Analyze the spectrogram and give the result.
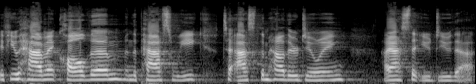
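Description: A woman with an American accent speaks at a moderate pace. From Tennessee, Nashville area. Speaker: guest preacher. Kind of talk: sermon. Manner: unscripted, with many fillers.

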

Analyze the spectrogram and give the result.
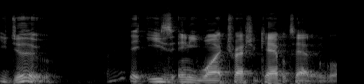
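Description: With an Australian accent and ordinary pitch variation, a man talks on a very clean recording against a silent background. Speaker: podcast host. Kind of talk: casual banter podcast chat. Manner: joking, humorous.

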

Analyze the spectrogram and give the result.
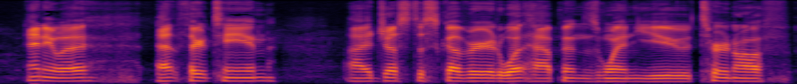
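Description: A man's medium-pitched voice, bright and sharp in tone, at a fairly slow pace with monotone, flat intonation. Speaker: reporter and storyteller. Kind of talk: live storytelling, comedic.

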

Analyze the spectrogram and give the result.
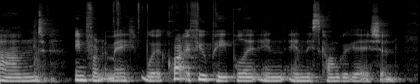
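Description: In a strong Yorkshire accent, the speaker has a dark, mellow tone with vocal fry, a moderate pace and ordinary pitch variation. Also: woman. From Yorkshire, England. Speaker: spiritualist medium. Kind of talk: interview.

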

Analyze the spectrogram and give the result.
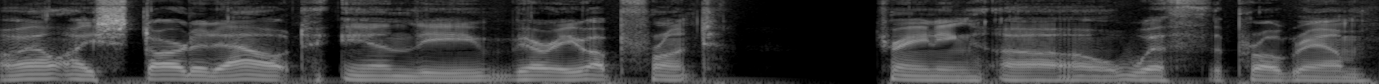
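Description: Very cleanly recorded over a silent background, a man speaks with an American accent. His pitch is very deep and low, with ordinary variation. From Utah. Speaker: low-voltage contractor and electrical instructor. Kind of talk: casual interview.

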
